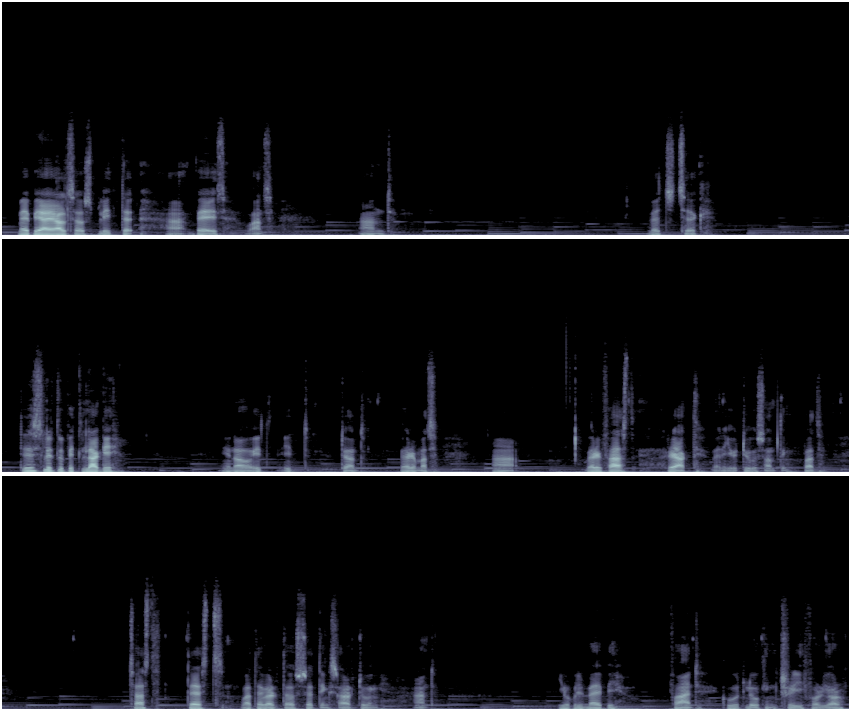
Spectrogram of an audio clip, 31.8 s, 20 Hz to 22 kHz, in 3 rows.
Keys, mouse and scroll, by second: 0.1-1.6 drag, 0.9 right click, 2.1-6.6 middle drag, 6.6-11.1 drag, 11.9-16.6 middle drag, 15.6-16.6 drag, 24.9-27.3 drag, 24.9-26.9 middle drag, 27.3-30.1 middle drag, 30.1-31.7 drag.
